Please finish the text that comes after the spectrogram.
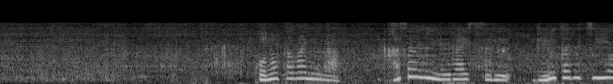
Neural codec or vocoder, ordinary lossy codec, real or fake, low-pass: codec, 32 kHz, 1.9 kbps, SNAC; none; fake; 7.2 kHz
